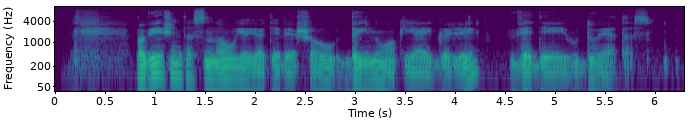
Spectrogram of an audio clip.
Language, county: Lithuanian, Utena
